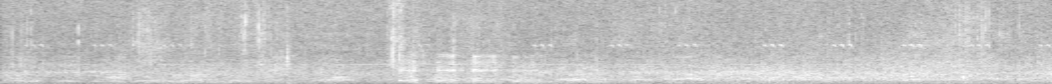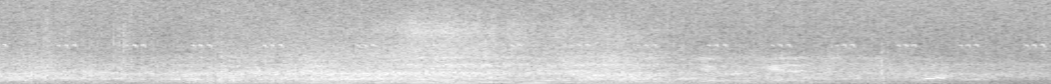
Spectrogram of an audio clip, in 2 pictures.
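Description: Indistinct chatter of several people talking at once outdoors, with no clear words. A low steady hum comes in during the second half.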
